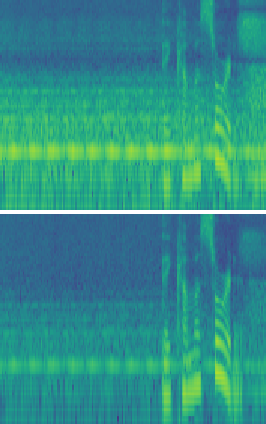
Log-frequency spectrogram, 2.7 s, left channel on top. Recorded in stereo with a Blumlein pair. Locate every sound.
0.0 s an engine running: 55° left
1.6 s a woman speaking: straight ahead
